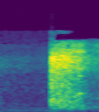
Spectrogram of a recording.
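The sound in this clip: A single gunshot cracks out halfway through, a sudden loud blast after a quiet low hum, leaving a noisy tail that fades only slightly.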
